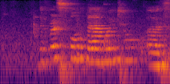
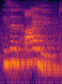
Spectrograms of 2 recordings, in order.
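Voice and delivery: poem recitation. Acted. Poet reciting own poem to a festival audience, measured recitation. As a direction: recite it phrase by phrase, letting each image land.

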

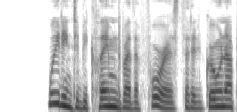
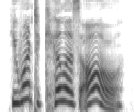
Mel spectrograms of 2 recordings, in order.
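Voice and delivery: put-on higher, alarmed girl; sharp accusing teen girl; 8 semitones higher than usual. A narrator's reading. May accusing Wesley.

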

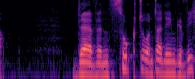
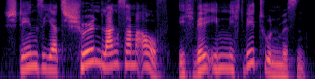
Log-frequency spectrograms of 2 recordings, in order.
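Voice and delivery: higher, firm but controlled order; armored soldier woman; 8 semitones higher than usual. Acted. Sid ordering Devin up at gunpoint, higher and firm. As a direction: keep him steady with a calm threat. Sid's character voice.

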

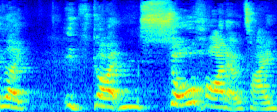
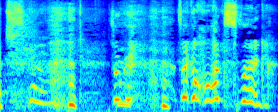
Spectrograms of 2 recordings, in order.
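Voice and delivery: whining about heat; 8 semitones higher than usual. Real, not acted. Hot water, whining.

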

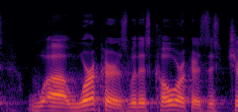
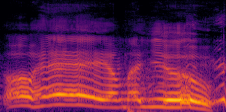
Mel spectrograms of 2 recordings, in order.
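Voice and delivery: high, loud sheepish greeting; mock recognition; 10 semitones higher, 13 dB louder, much slower than usual. Comedian spotting the lady he met, loud mock recognition. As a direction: overdo a caught-out hello.

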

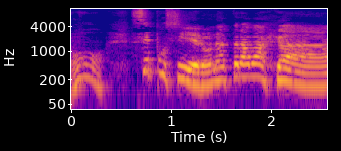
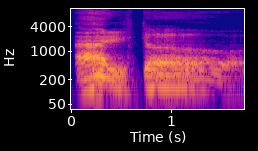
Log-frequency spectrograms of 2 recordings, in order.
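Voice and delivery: much lower, growled "¡Alto!"; growled monster stop; 14 semitones lower than usual. Acted. Lion monster growling at the children to halt, deep growl. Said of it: "gruñó".

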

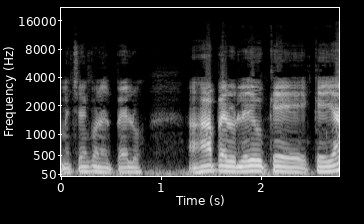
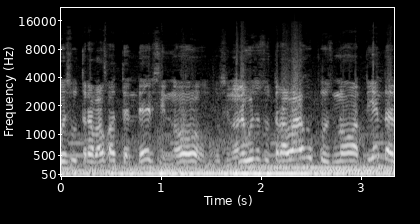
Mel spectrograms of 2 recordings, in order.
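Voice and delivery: higher, louder, faster retold scolding; raised voice; 6 semitones higher, 6 dB louder than usual. Scolding the dealership clerk, louder and higher. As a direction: push it hard like losing patience. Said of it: "Así, ¿verdad?".

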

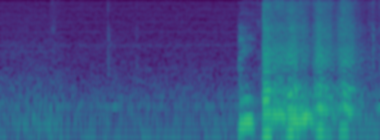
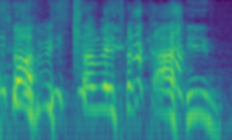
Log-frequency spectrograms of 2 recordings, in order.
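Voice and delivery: normal talking voice

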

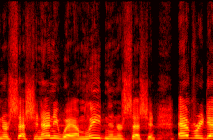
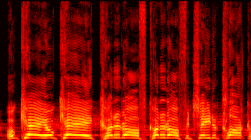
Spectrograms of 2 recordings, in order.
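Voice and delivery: raised, higher voice cutting in; brusque interruption; 4 semitones higher, 3 dB louder than usual. Retold or imitated. Retold leader stopping a prayer for the clock, brusque interruption. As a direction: break in loudly to call a halt.

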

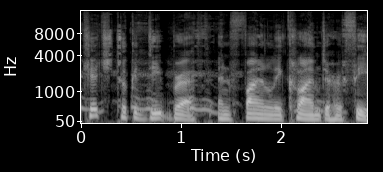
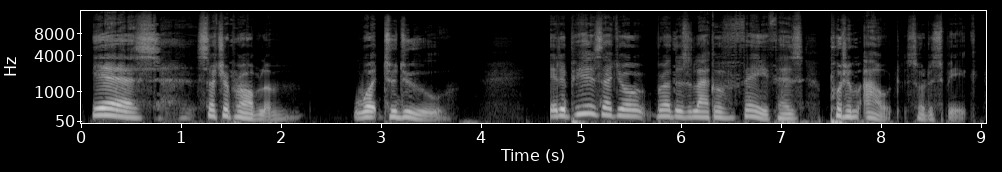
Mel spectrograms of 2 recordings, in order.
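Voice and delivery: smug wizard; 6 semitones higher than usual. A narrator's reading. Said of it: "Gelzuin said, and smiled".

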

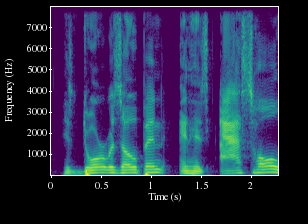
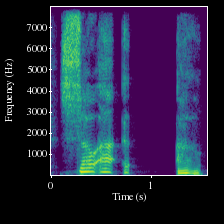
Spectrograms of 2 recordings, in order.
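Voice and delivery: halting, imitating someone distracted by attraction; re-enacted tongue-tied admiration; retold flustered ogling; 2 semitones lower than usual. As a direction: stammer to a stop, mock smitten. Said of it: "starts staring at him and then flirts".

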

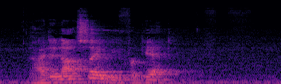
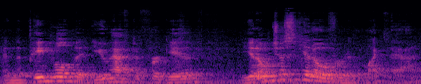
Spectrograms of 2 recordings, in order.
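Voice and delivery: ordinary talk, nothing marked

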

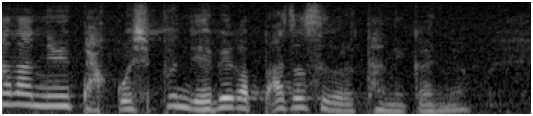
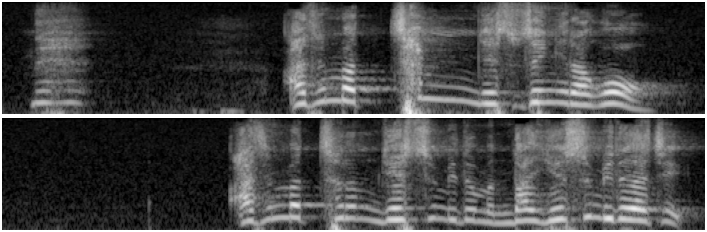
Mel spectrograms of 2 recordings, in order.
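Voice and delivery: excited vendor; 5 semitones higher, 11 dB louder than usual. Retold or imitated. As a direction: proclaim it like a convert. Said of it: "vendor praising her faith".

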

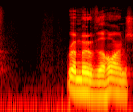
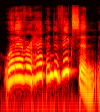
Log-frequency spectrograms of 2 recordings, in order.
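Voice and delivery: put-on much higher curious boy; child voice. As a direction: ask dad like a small kid. The boy again.

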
